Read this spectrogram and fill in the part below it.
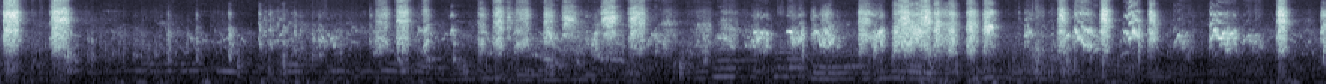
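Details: Budgerigars in an aviary colony, red-eyed and yellow birds among them; a constant tangle of scratchy squawks and quick chirps from many birds, swelling into thick bursts midway with faint low murmurs underneath.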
